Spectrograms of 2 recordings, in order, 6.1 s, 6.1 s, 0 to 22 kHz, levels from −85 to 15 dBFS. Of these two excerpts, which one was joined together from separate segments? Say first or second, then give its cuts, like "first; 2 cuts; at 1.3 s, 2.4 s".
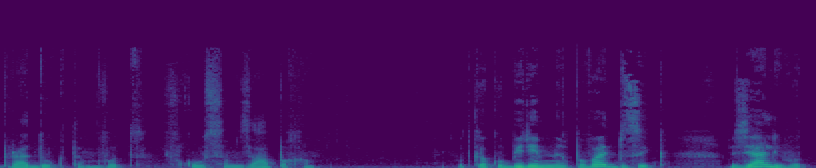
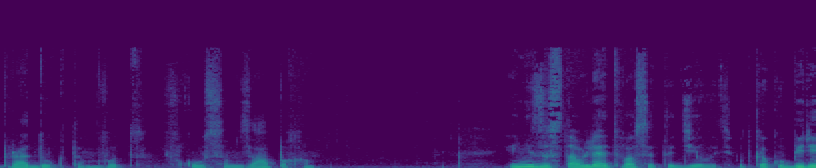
first; 1 cut; at 3.4 s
